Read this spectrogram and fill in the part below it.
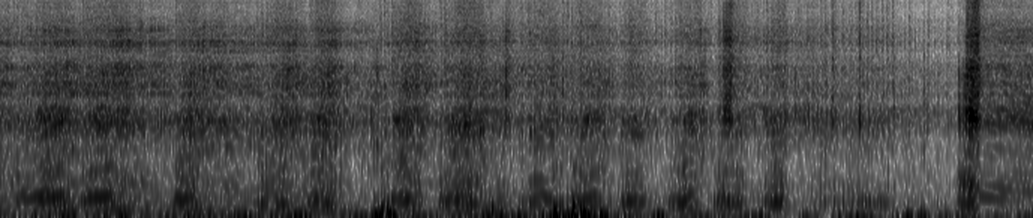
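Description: An enduro dirt bike revs up and down.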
